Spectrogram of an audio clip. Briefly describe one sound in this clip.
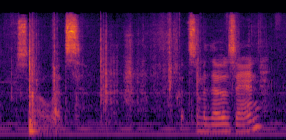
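Paper rustles as a card is handled.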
